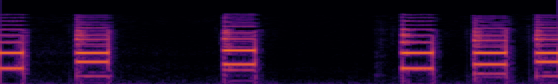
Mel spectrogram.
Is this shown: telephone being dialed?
yes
